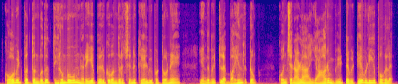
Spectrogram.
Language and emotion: Tamil, fearful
